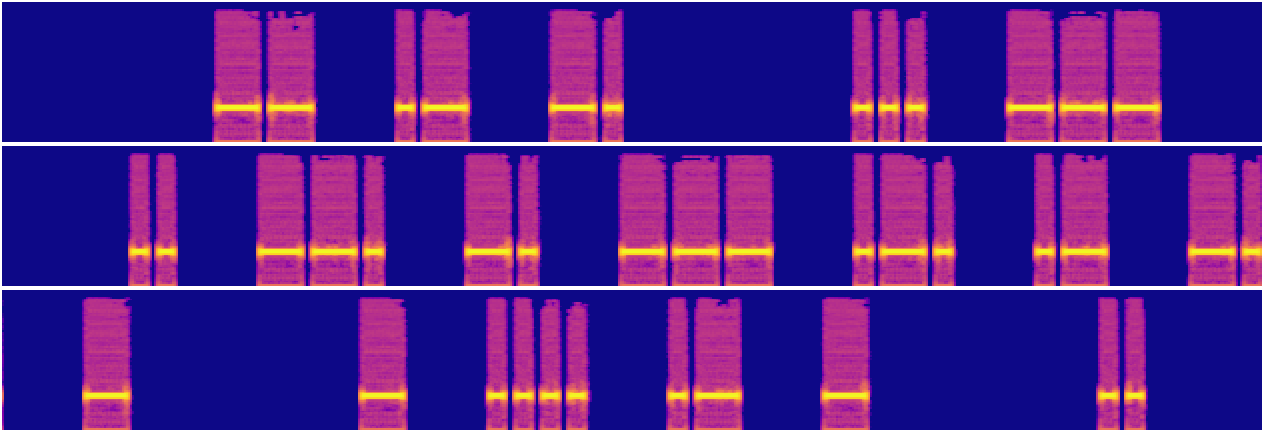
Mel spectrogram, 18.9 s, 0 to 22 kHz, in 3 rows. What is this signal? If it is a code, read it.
Morse code, heard as a keyed tone, about 18 wpm, spaced as for 12 wpm, 1000 Hz. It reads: MAN SO IGNORANT THAT I
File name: qotdfiles / 12wpm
